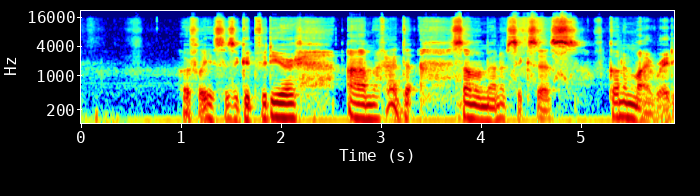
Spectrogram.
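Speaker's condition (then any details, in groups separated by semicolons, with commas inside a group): No condition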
